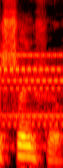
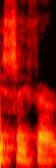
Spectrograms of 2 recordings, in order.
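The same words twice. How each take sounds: First: Sefer said SE-fer, first syllable hit; first-syllable stress. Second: Sefer said se-FER, last syllable hit; final stress. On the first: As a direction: lean on the start of sefer, SE-fer. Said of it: "They hit that first syllable". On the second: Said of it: "people don't say sefer". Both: Shown as a demonstration.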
